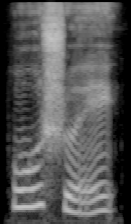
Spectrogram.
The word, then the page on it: 污水: wū shuǐ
